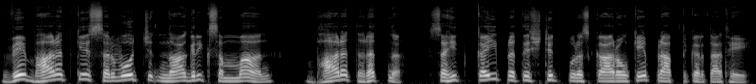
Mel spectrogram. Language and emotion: Hindi, neutral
